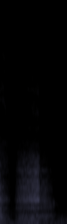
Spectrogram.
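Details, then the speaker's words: Single short, hissing nasal sniff with a rough, obstructed quality from an adult still very congested on day two of recovery, on pain medicine. "i'm still really congested it doesn't sound like it but hear me that's not my throat that's me being stuck like all the way up here"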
